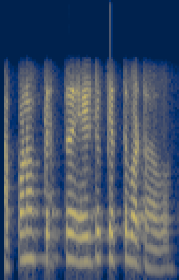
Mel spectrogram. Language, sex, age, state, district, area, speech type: Odia, female, 30-45, Odisha, Khordha, rural, conversation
